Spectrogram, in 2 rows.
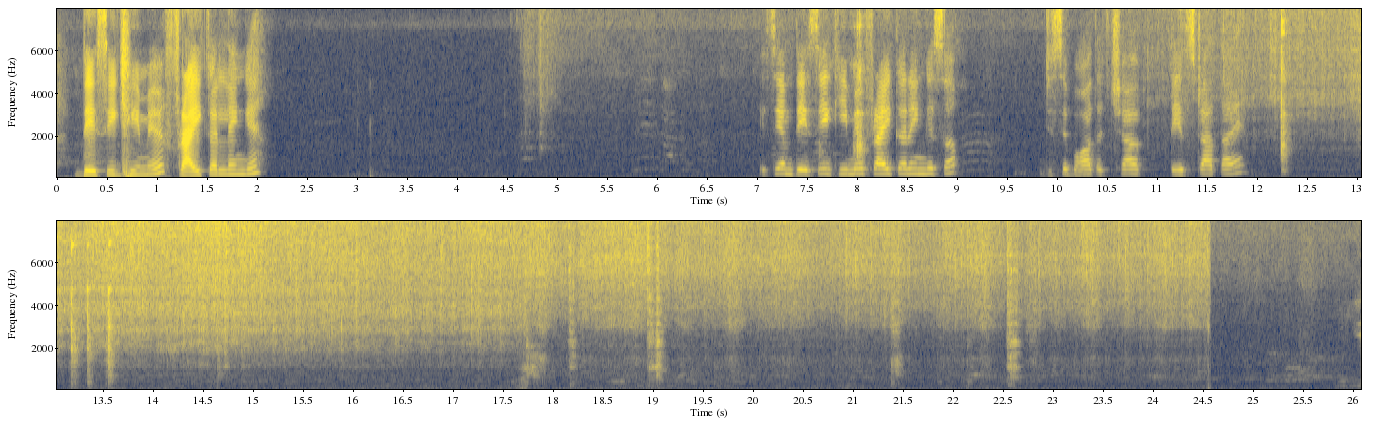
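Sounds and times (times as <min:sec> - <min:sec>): nuts sizzling in ghee: 0:04.6 - 0:09.0, 0:09.7 - 0:24.6
spatula scraping a pan: 0:11.9 - 0:24.6.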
